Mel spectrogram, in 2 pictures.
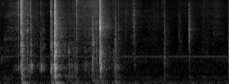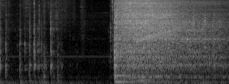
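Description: Plastic clicks and knocks as the food processor's lid is fitted, then about four seconds in the food processor's motor starts and its blade whirs through granulated erythritol, xylitol and stevia, grinding them to powder. The whirring fades near the end.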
